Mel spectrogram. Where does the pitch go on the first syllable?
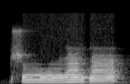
low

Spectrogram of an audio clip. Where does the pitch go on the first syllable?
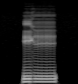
high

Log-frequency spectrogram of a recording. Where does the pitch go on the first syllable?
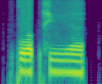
low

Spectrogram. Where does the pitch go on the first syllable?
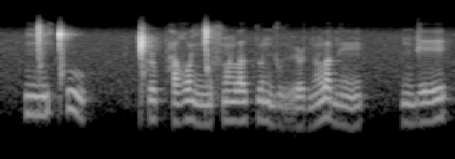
rising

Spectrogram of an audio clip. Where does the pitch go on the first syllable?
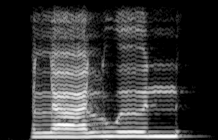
rising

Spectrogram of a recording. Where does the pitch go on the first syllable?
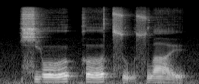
rising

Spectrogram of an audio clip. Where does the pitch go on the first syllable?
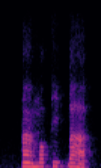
low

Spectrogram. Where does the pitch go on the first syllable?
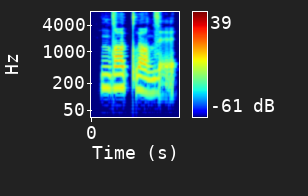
high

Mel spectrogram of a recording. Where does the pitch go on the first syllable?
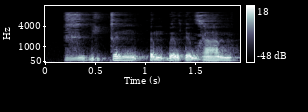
low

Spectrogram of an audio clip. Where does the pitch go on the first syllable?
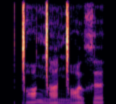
high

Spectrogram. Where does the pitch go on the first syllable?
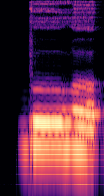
low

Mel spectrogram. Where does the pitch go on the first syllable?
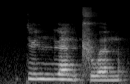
high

